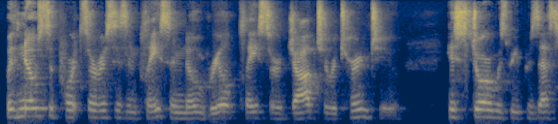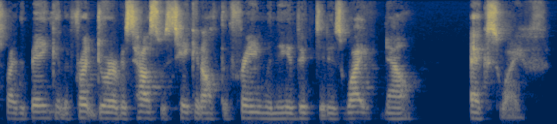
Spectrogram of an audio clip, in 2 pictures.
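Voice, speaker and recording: A woman's voice: low voice, fairly even intonation, moderate pace, gravelly. A woman reading scripted dramatic narration and stage directions for a play.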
